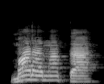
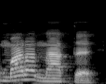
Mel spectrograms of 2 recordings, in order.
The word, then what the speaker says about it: Maranatha: o aramaico temos a expressão Maranatha com a tônica na última sílaba co os católicos ou Maranata com a tônica na penúltima sílaba tão dizem os protestantes o significado é o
